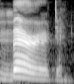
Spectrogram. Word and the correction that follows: beard: Beard, pero se pronuncia beard.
